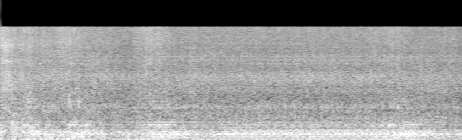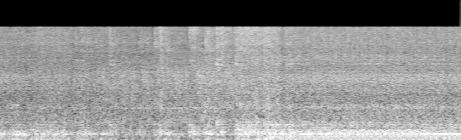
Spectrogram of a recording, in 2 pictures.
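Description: Engine catches quickly and settles into a steady, even idle with no stumble or miss; sounds healthy.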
